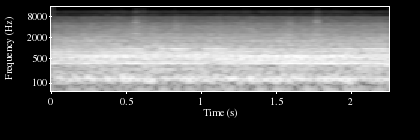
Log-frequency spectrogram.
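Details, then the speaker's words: Old New Holland 644 round baler baling hay at the Bison ranch, moisture good, with newly replaced chains: steady even drone with a constant mid tone, no knocking or chain clatter; baler running smoothly and working much better. "But yeah, this thing is doing a much better job with the new chains on it."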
